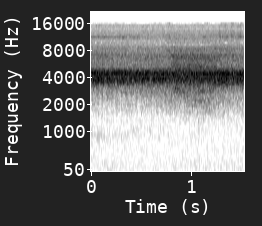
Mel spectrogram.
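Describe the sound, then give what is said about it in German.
A steady, high-pitched insect drone fills the forest air, an unbroken buzzing chorus that holds the same pitch and loudness throughout, with no voices or other sounds. “Wir sind in einem Wald.”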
